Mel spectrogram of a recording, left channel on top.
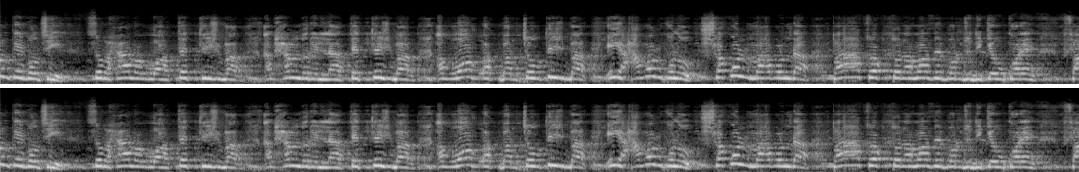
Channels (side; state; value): both; identical; correlation 1.00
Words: বলছি সুবহানাল্লাহ 33 বার, আলহামদুলিল্লাহ 33 বার, আল্লাহু আকবার 34 বার। এই আমলগুলো সকল মা বোনরা 5 ওয়াক্ত নামাজের পর যদি কেউ করে,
